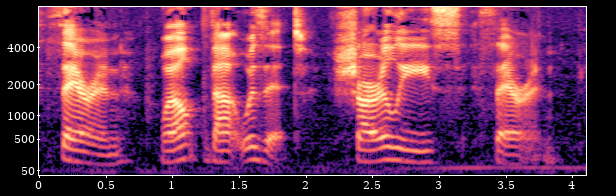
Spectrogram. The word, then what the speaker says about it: Charlize Theron: How to pronounce Charlize Theron. Well, that was it. Charlize Theron. Charlize Theron.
